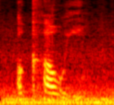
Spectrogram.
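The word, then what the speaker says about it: Ocoee: c o e e Co there we go okoi took it to okoi Florida took me a minut register took to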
